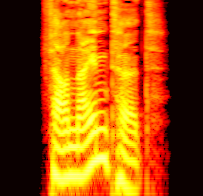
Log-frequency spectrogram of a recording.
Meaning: inflection of verneinen: 1. second-person plural preterite 2. second-person plural subjunctive II
- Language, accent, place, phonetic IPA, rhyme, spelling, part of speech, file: German, Germany, Berlin, [fɛɐ̯ˈnaɪ̯ntət], -aɪ̯ntət, verneintet, verb, De-verneintet.ogg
